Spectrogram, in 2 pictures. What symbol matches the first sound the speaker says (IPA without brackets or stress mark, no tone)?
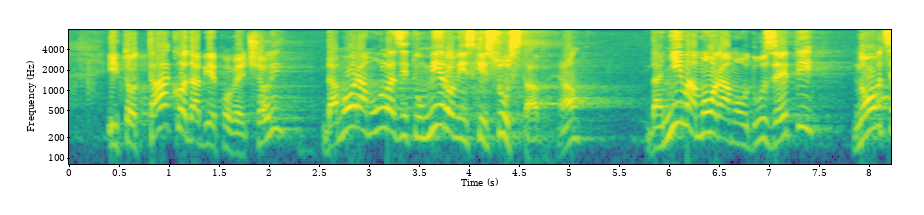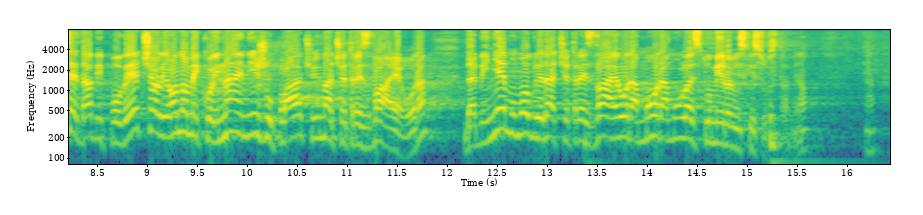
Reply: i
